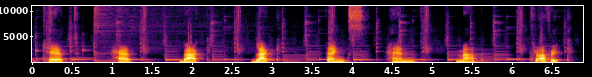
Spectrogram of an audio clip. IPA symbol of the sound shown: æ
